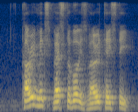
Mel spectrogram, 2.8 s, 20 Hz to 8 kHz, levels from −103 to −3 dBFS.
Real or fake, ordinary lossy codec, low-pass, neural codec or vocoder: real; none; 7.2 kHz; none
